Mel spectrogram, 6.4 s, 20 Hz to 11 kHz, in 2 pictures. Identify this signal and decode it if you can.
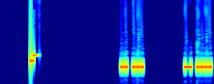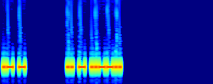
Morse code, heard as a keyed tone, about 39 wpm, 700 Hz. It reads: IS THAT IT?
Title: 3x Word-Spacing - Sentences from Top 100 Words - 40wpm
